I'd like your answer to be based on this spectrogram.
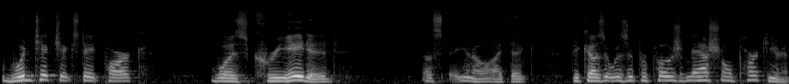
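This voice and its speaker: A man's dark, mellow tone, fairly high in pitch, with ordinary pitch variation, a moderate pace and long, frequent pauses, on a very clean recording with a silent background. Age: 80s. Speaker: retired state parks official. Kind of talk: public talk. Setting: room with live audience. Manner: halting.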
